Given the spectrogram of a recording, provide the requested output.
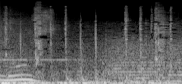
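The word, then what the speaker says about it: lose: इनकी प्रोनाउंसिएशन में थोड़ा सा फर्क है। जो लूज है उसके आखिर में स की आवाज निकलती है और दूसरा जो लूज है उसकी आखिर में ज़ की आवाज निकलती है।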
